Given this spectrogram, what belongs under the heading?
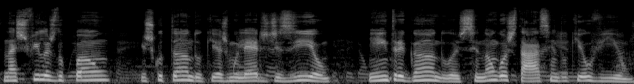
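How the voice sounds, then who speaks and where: A woman dubbing an interviewed expert, speaking in a steady, explanatory way in a studio voice-over. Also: lowish voice.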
